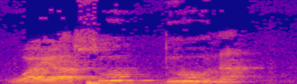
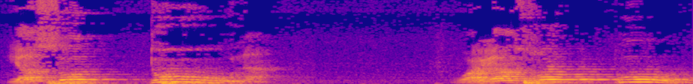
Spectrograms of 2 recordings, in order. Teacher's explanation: Maka dalnya muraqqaqah, dadidu ad, yasud duna. Di saat shad di atas kemudian masuk kepada dal, maka dia turun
